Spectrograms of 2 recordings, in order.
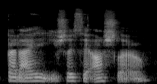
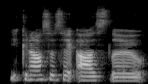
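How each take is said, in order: First: Oslo with a sh sound before the l, like Ashlo; usual pronunciation. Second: Oslo with an open a-like first vowel, like Aslo; alternative pronunciation. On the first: Teacher showing a learner how she usually says Oslo. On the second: Teacher showing a learner a second way to say Oslo. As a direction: say Oslo with the first o opened toward a. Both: Shown as a demonstration.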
